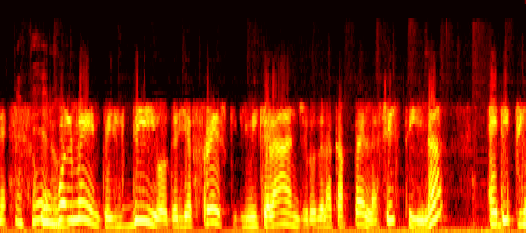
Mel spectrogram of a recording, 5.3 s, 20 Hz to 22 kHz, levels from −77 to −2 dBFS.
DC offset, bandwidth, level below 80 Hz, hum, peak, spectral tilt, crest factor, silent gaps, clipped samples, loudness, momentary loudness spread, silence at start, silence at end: under 0.1%; 13 kHz; -36 dBFS; none; -2 dBFS; -6.5 dB/octave; 12 dB; none; under 0.1%; -14 LUFS; 5 LU; 0 s; 0 s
